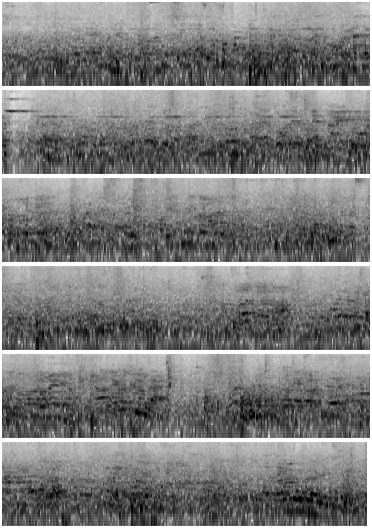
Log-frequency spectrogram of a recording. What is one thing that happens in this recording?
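A crowd of people chatters all around in a busy, echoing indoor space.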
